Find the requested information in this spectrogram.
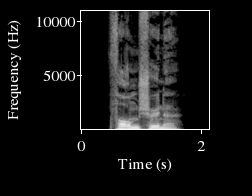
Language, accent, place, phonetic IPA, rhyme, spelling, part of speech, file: German, Germany, Berlin, [ˈfɔʁmˌʃøːnə], -ɔʁmʃøːnə, formschöne, adjective, De-formschöne.ogg
- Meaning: inflection of formschön: 1. strong/mixed nominative/accusative feminine singular 2. strong nominative/accusative plural 3. weak nominative all-gender singular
